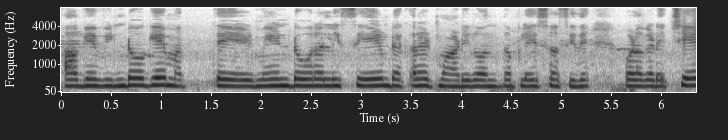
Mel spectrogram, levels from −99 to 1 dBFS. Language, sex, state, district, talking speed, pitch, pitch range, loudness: Kannada, female, Karnataka, Bellary, 130 wpm, 230 Hz, 220-235 Hz, -20 LUFS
